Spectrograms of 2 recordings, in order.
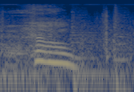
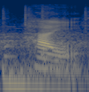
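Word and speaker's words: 海: Bahasa Mandarin dari laut adalah hai. Iya kan, Lasya? Hampir benar, Pitan. Tapi Pitan masih salah nadanya. Pengucapan dari kata laut yang benar adalah hai.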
